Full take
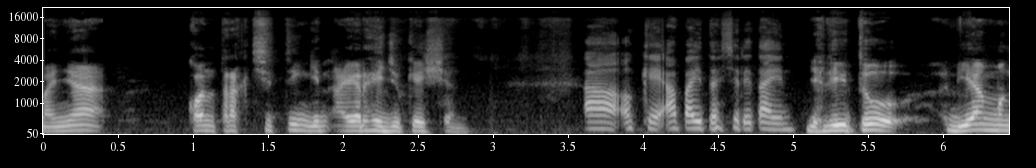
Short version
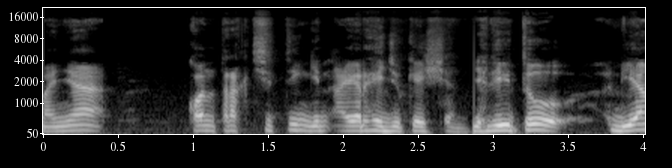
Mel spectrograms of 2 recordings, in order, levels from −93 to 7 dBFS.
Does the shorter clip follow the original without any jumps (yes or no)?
no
